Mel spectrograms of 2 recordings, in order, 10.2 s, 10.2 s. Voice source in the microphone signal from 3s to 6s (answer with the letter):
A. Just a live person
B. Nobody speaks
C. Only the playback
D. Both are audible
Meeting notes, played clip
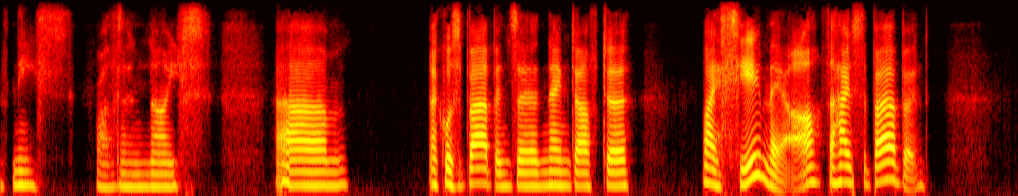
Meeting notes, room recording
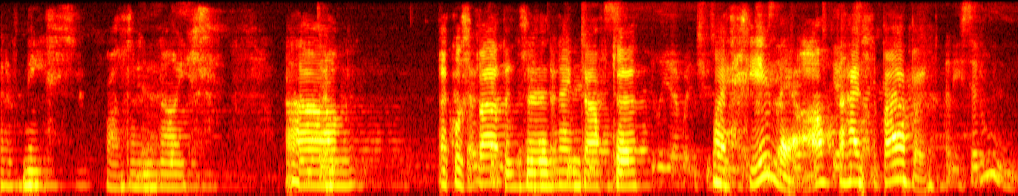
D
